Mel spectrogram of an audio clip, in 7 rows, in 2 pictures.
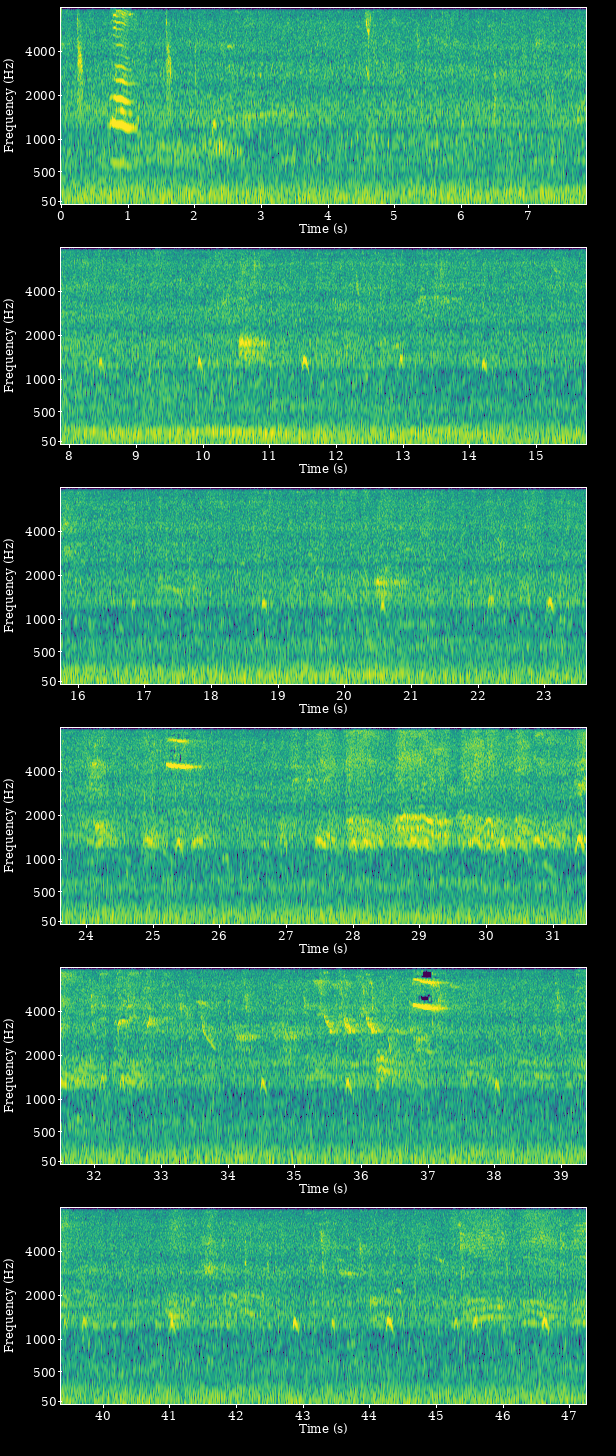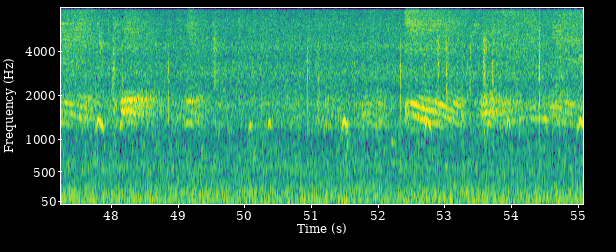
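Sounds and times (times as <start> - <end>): birds chirping: 0.0 - 2.8, 40.8 - 55.0
steady low rumble: 0.0 - 55.0.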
